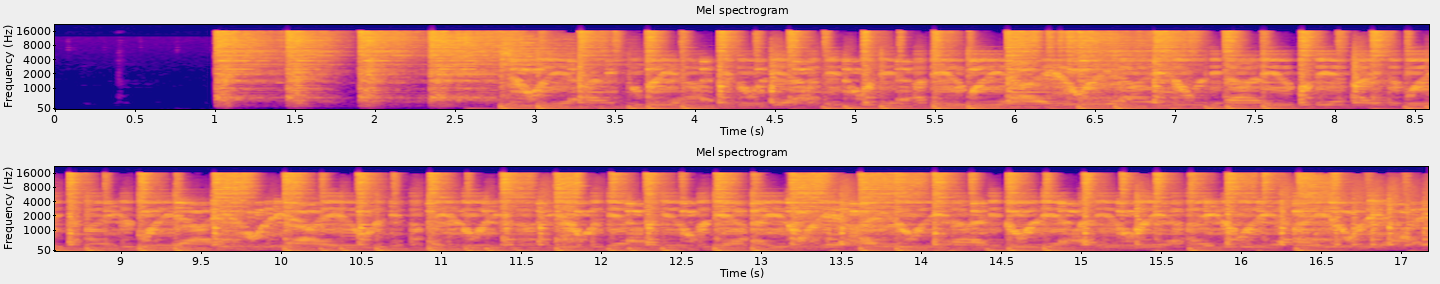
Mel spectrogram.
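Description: Live electronic keyboard and drum kit starting an instrumental piece: silence, then about a second in a few sharp hits, then from about two and a half seconds in a fast, busy groove with a steady kick drum under rapid keyboard synth lines.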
